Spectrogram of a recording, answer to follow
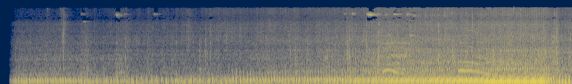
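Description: Small step-through motorbike engines running at low revs on a dirt track, growing steadily louder as the bikes approach and loudest near the end.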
